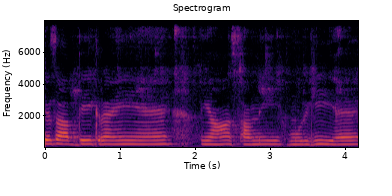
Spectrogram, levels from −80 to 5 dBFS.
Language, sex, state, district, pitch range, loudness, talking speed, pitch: Hindi, female, Bihar, East Champaran, 225-235 Hz, -33 LUFS, 145 wpm, 230 Hz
